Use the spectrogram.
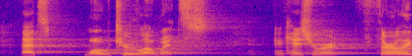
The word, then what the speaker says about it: Wojtulewicz: I'm Wojtulewicz.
